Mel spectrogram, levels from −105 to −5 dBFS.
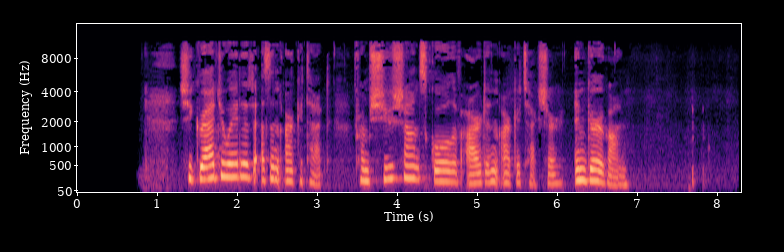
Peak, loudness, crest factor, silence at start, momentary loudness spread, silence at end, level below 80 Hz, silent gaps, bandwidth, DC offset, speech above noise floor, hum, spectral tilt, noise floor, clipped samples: -10 dBFS; -28 LUFS; 18 dB; 0.95 s; 15 LU; 0.6 s; -76 dBFS; none; 11.5 kHz; under 0.1%; 39 dB; none; -4 dB/octave; -67 dBFS; under 0.1%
